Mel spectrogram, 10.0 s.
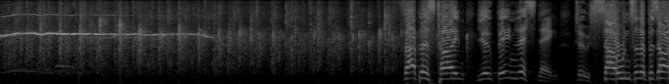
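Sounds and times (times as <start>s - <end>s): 
round of applause: 0.0s - 7.2s
speech: 6.1s - 10.0s.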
